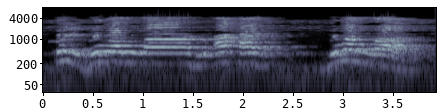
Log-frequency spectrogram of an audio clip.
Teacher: அல்லாஹ் என்ற வார்த்தைக்கு முன்னால ஃபத்ஹா அல்லது வம்மா வந்துச்சுன்னா அதை மொத்தமாக சொல்லணும்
